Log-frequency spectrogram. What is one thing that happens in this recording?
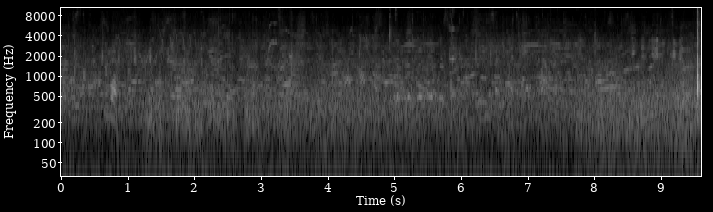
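Young players and onlookers chatter and call out across an open field.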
